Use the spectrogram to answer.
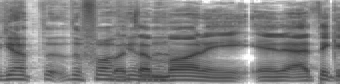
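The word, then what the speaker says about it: Munny: Is it Mooney or Money? It's I think it's Money. That's how you say his name.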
